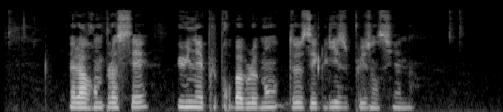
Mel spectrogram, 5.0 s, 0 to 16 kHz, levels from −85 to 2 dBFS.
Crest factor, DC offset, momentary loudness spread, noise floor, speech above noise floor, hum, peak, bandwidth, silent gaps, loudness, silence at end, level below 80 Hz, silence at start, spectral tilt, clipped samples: 22 dB; under 0.1%; 9 LU; -63 dBFS; 38 dB; none; -4 dBFS; 11.5 kHz; none; -26 LUFS; 0.9 s; -58 dBFS; 0.7 s; -5 dB/octave; under 0.1%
